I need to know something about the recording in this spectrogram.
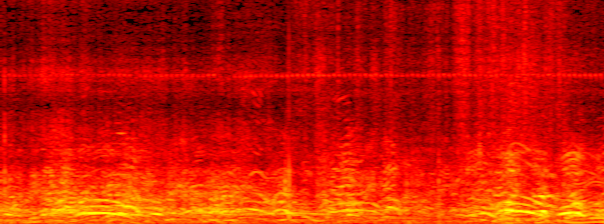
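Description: Several people's voices talking over one another, a little louder near the end.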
